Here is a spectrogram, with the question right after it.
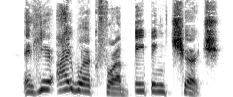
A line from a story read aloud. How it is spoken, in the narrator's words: Ma shouted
